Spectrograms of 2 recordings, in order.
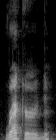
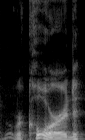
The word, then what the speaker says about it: record: in English for example in English when you say record you're emphasizing the first syllable when you say record you're emphasizing the second syllable by adding stress to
